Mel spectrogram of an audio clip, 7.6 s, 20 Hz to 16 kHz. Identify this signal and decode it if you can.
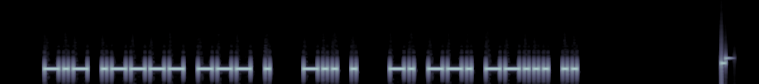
Morse code, heard as a keyed tone, about 25 wpm, 700 Hz. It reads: K1OE DE NG7I
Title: USA Callsign DE Callsign - 4 Characters - 25wpm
